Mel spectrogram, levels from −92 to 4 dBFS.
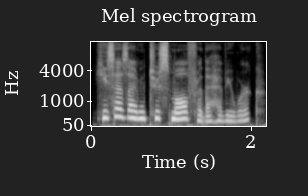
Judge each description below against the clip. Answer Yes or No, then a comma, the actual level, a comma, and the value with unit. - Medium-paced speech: No, fast, 245 wpm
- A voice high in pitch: Yes, high, 215 Hz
